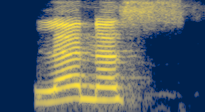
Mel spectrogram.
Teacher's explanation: لنسفعا، لام زبر لا، نون سین زبر نس. لنس، سین کی آواز کلیئر ہونی چاہیے، سیٹی کی سی آواز آتی ہے ہلکی سی. لنس، فا زبر فا، لنس فا.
